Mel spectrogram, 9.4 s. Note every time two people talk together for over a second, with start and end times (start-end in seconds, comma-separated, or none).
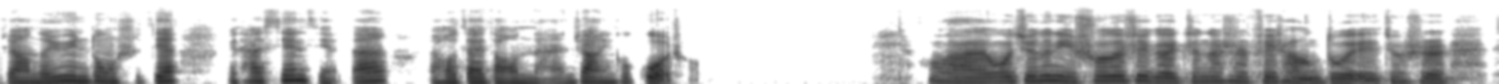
none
